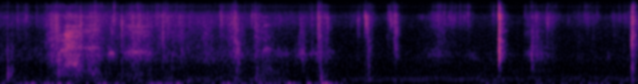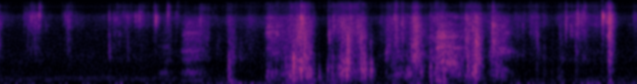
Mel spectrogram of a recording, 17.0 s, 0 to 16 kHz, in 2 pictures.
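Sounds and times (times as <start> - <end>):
soft wet pats of mud: 0.1 - 11.4.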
